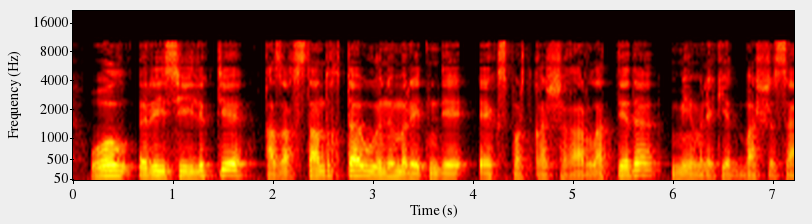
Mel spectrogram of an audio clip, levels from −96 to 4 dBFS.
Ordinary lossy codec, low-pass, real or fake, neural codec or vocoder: none; 9.9 kHz; real; none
